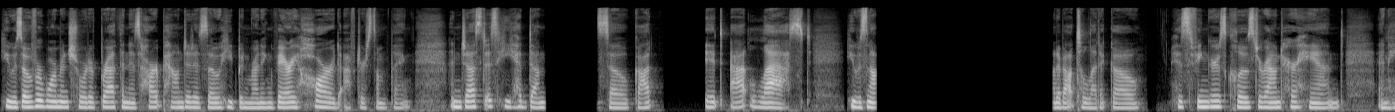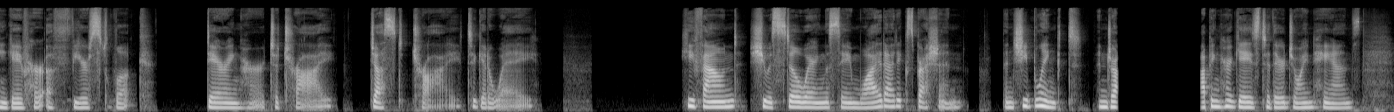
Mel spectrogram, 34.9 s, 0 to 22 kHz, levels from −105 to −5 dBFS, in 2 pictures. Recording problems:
audio cutting out; at 7 s for 0.5 s, at 11 s for 2 s and at 31 s for 1 s

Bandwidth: 16 kHz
